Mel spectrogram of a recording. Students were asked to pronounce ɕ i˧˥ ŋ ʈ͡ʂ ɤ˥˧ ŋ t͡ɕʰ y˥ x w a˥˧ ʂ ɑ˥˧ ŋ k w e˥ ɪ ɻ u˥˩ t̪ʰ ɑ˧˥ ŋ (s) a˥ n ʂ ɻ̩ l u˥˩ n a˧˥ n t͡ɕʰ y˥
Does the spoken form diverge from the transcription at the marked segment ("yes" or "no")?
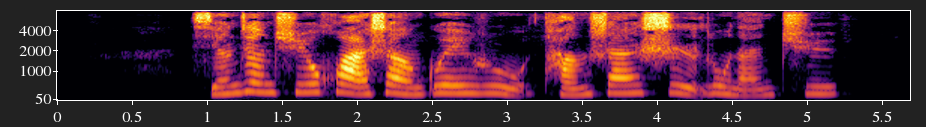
yes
